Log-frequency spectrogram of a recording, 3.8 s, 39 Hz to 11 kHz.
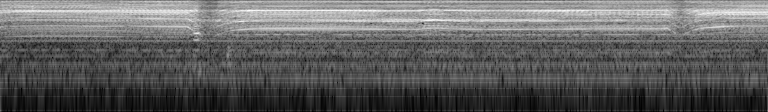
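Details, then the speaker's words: Sony/Apple MFD-51W-03 800k 3.5" floppy drive, cover and eject gear removed, after cleaning gummed-up eject contacts: thin, steady high whirr of the tiny eject motor spinning with brief dips when the switch leaves 12 o'clock; normal. "But when I turn this off 12 o'clock, this will start spinning. That's normal."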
